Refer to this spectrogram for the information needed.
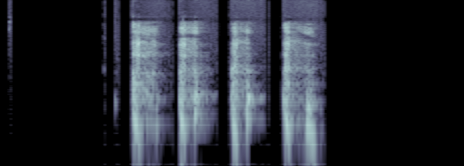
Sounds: Cough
